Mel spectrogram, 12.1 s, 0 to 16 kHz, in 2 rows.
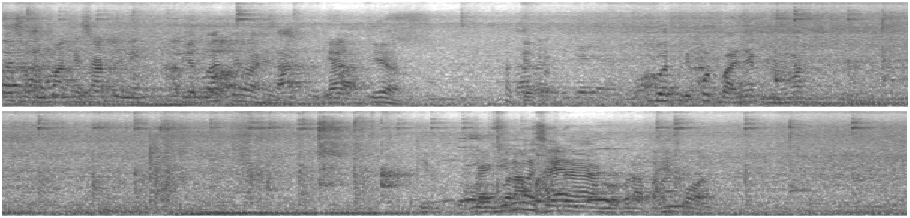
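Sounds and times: table tennis ball clicks: 5.1s - 9.5s, 10.3s - 12.0s.

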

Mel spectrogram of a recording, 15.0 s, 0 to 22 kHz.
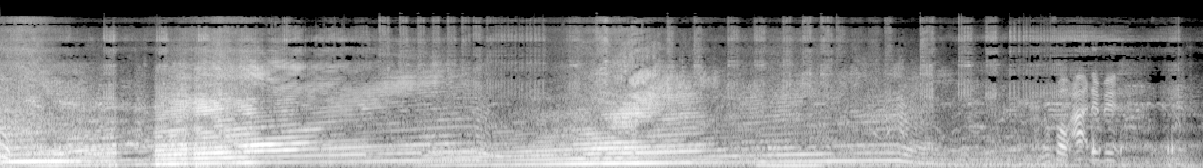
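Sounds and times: cars driving past accelerating: 0.0s - 15.0s.

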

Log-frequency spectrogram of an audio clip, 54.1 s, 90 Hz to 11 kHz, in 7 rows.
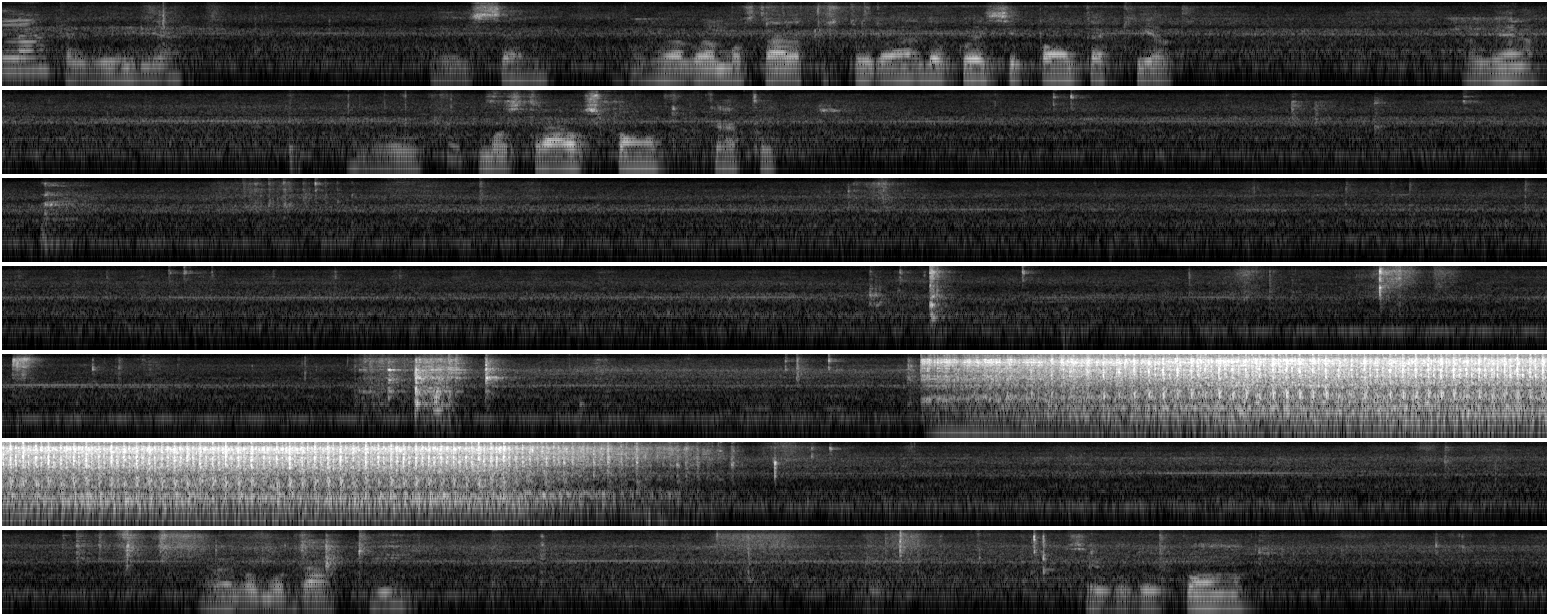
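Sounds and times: sewing machine running: 35.5s - 42.4s.

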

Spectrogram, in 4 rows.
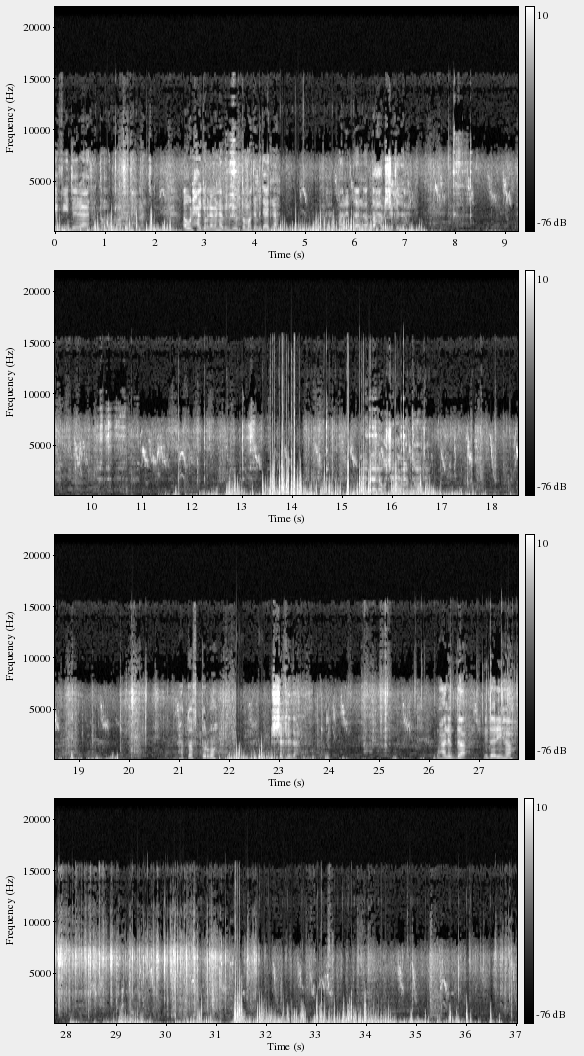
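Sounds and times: knife sawing through tomato: 9.1s - 13.4s.

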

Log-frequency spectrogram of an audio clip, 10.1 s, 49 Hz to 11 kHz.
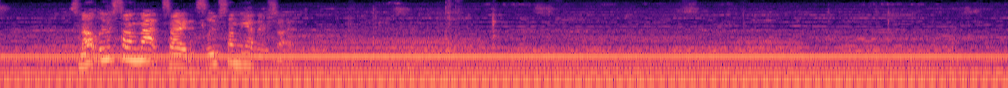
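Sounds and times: fluorescent light humming: 0.0s - 10.0s.

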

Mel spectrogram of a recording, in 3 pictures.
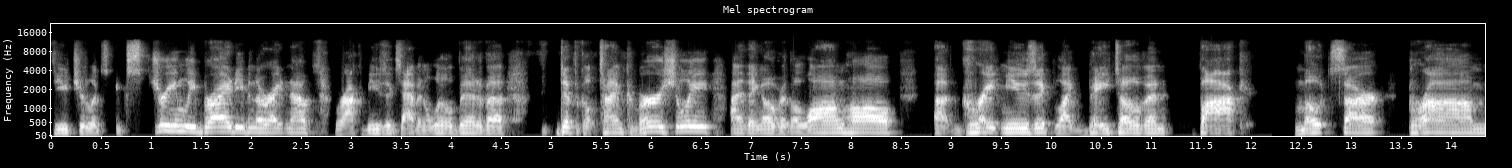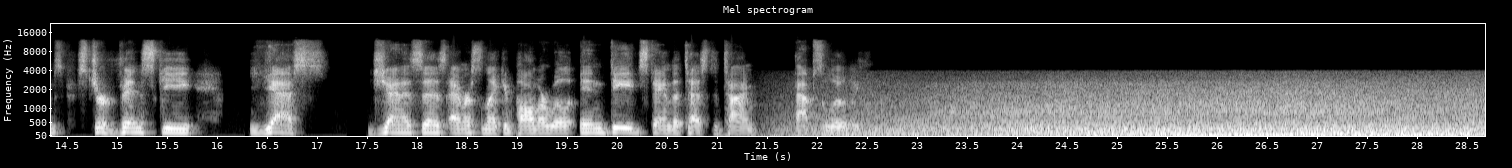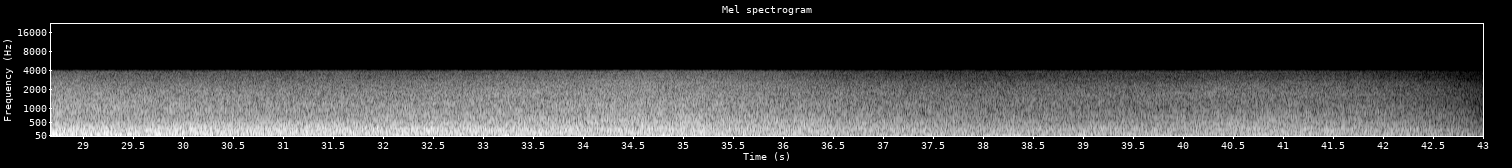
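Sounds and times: rushing surf-like noise: 21.4s - 43.0s.

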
